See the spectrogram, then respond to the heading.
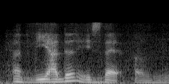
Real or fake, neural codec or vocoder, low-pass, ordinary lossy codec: fake; codec, 16 kHz in and 24 kHz out, 0.6 kbps, FocalCodec, streaming, 4096 codes; 7.2 kHz; MP3, 48 kbps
